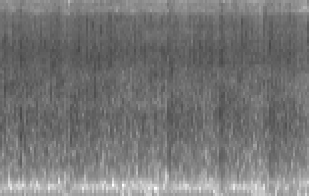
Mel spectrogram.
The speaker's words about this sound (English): Clap your hands like you're getting better. Come on, clap real big. We're getting better.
